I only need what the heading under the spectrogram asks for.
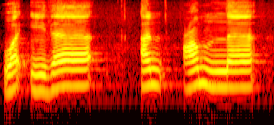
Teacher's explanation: وَإِذَا أَنْعَمْنَا، انعمنا میں نون ساکن کے بعد عین حرف حلقی ہے تو یہاں نون ساکن کو بغیر غننے کے اظہار کے ساتھ پڑھا جائے گا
